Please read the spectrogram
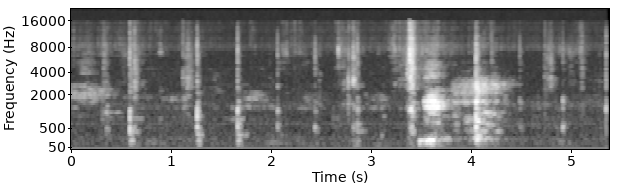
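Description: Faint, irregular crunching clicks of a goat chewing green fodder, louder for a moment about three and a half seconds in.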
